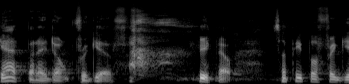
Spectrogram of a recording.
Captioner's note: chuckles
